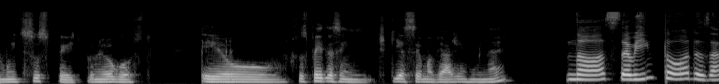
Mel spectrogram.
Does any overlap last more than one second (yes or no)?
no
